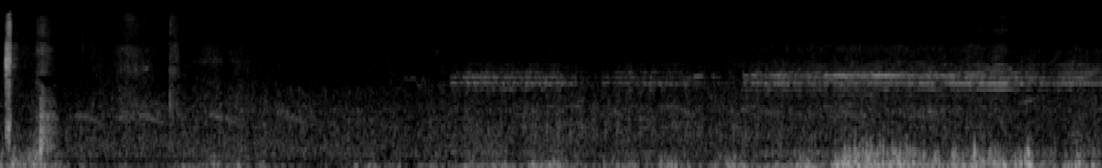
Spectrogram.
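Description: Outdoor bird calls, drawn-out and high-pitched, coming in about three seconds in and continuing, with low gusty rumbling on the microphone near the end. A sharp click right at the start.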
